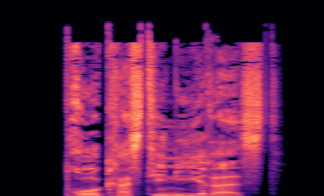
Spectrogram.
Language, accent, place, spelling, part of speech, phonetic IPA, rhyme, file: German, Germany, Berlin, prokrastinierest, verb, [pʁokʁastiˈniːʁəst], -iːʁəst, De-prokrastinierest.ogg
- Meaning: second-person singular subjunctive I of prokrastinieren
